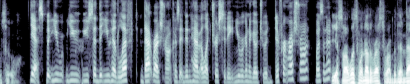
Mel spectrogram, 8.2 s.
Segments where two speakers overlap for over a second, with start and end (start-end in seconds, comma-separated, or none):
none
